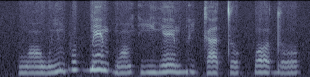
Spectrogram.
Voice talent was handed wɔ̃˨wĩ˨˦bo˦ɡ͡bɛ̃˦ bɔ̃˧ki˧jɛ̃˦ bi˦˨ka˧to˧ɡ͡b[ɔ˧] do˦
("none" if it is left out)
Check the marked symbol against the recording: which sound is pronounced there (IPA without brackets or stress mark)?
ɔ˦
